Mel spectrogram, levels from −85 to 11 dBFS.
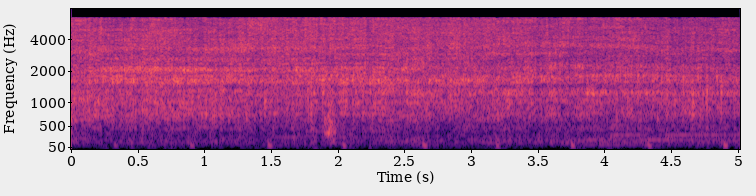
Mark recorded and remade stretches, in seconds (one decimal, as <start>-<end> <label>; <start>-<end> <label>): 0.0-2.4 recorded; 2.4-3.2 remade; 3.2-5.0 recorded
